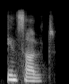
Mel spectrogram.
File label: "insult", Indian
